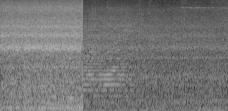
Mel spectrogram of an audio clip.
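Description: Street traffic noise, a steady wash of passing vehicles. It drops to a quieter, even hum a little under a second in.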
